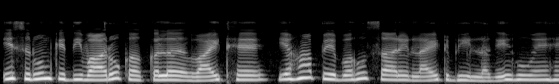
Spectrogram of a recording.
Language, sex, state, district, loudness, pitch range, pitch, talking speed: Hindi, female, Jharkhand, Ranchi, -13 LUFS, 205-240 Hz, 215 Hz, 180 wpm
